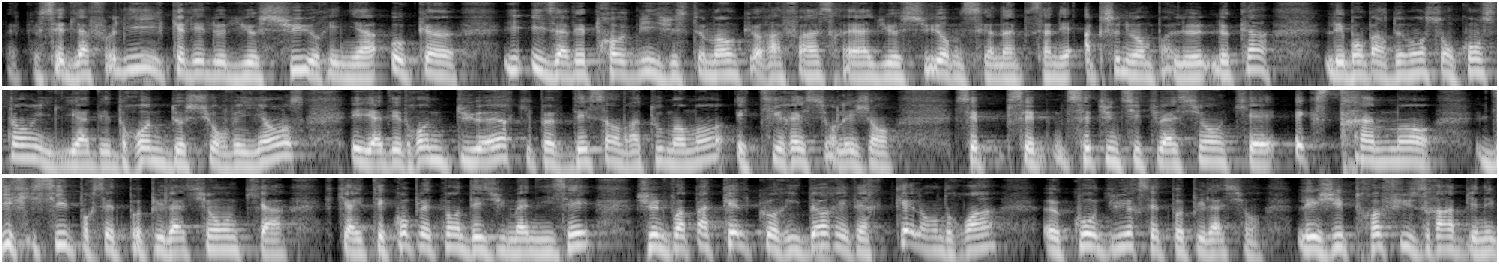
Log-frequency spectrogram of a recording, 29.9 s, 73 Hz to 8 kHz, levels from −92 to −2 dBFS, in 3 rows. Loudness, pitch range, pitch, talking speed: -19 LUFS, 135-165 Hz, 150 Hz, 195 wpm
